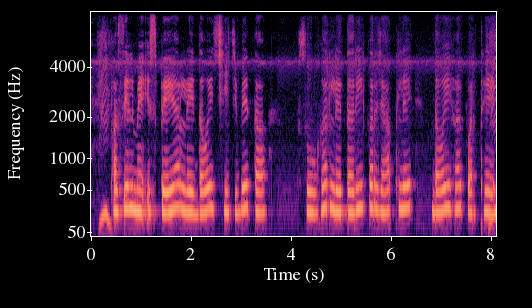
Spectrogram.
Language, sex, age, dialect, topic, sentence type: Chhattisgarhi, female, 18-24, Northern/Bhandar, agriculture, statement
